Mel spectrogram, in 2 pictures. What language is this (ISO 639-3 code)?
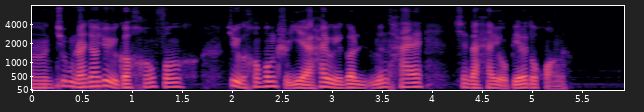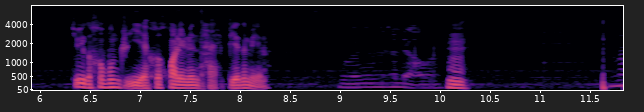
zho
